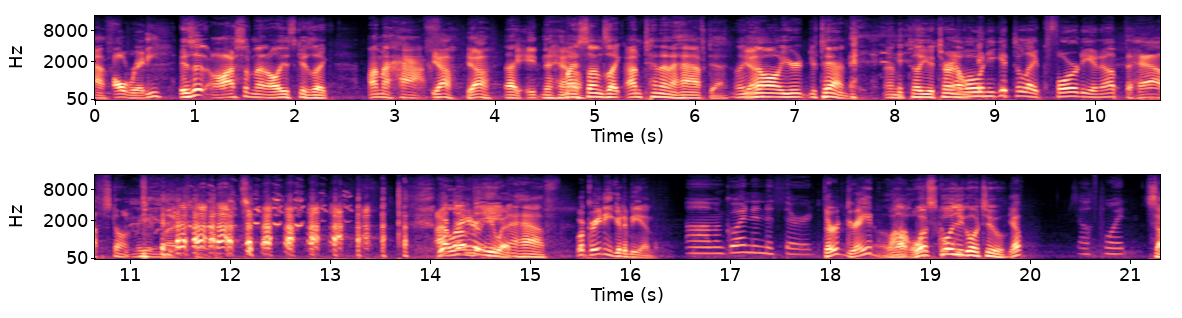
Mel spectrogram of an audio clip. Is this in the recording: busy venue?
yes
